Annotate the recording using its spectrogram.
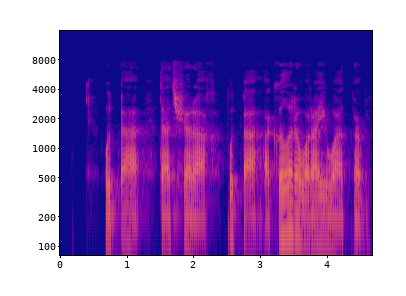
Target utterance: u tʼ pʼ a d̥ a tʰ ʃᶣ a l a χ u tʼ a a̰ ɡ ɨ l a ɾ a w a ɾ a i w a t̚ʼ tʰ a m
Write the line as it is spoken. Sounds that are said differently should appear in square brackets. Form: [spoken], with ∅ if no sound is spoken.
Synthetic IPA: u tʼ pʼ a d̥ a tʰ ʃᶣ a [ɾ] a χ u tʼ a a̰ ɡ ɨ l a ɾ a w a ɾ a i w a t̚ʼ [pʰ] a m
